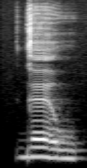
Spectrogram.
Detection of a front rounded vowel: absent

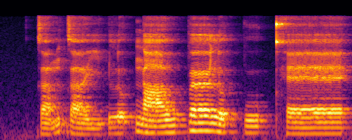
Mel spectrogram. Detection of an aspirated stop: present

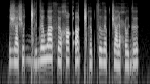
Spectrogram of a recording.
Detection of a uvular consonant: present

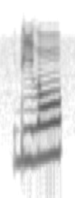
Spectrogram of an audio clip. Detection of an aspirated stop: absent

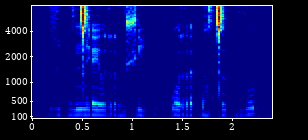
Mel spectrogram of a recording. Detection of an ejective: absent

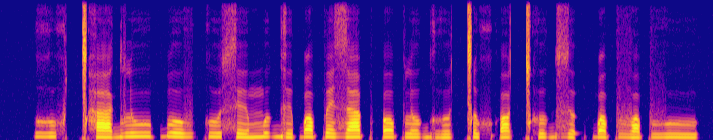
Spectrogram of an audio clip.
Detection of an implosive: present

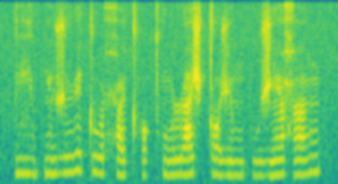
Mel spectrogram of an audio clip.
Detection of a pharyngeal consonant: present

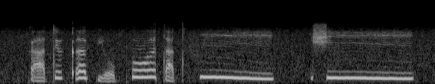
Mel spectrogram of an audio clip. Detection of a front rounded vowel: present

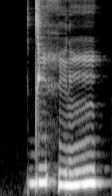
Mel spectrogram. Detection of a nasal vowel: present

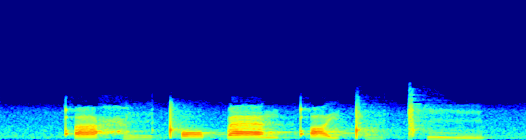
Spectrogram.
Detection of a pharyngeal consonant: present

